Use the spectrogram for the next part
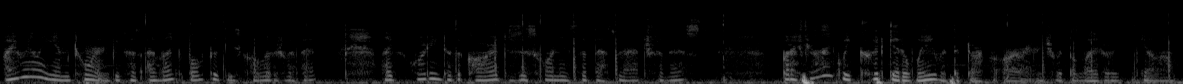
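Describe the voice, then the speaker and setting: A woman whispering softly and breathily in a chatty, confiding ASMR roleplay as a gossipy witch of the woods. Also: medium pitch, noisy background. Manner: confiding, unhurried, casual gossip. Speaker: ASMR performer.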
